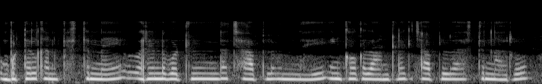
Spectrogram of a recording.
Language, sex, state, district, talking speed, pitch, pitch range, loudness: Telugu, female, Andhra Pradesh, Chittoor, 120 wpm, 250 Hz, 245-255 Hz, -15 LUFS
